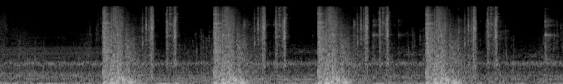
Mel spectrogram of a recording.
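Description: A shotgun fires several loud blasts that echo down a street.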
